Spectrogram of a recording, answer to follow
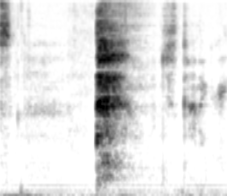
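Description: A woman's soft, breathy laugh: one short exhaled puff of air about a second in, without voiced tone, then quiet breathing.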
